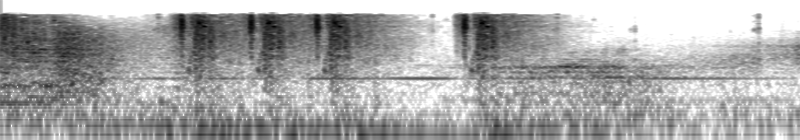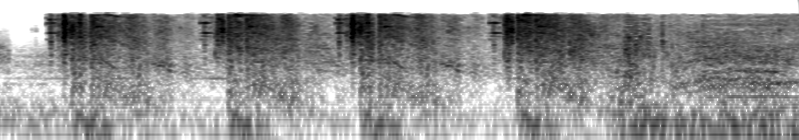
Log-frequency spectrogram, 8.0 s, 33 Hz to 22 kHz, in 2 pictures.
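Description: Heavy gunfire in the Western video game Red Dead Redemption 2, a dense sustained barrage of shots and booming thuds, loud and close, continuing almost without pause.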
